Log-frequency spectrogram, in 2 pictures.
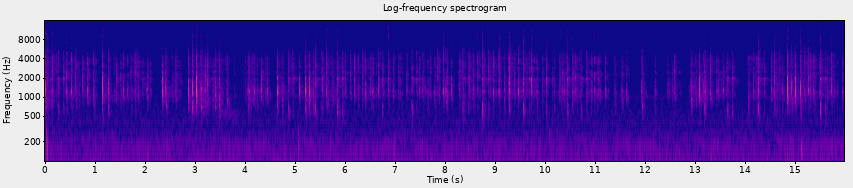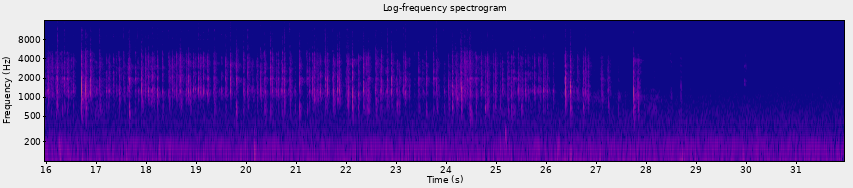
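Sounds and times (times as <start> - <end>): mechanical keyboard typing: 0.0 - 28.0.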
